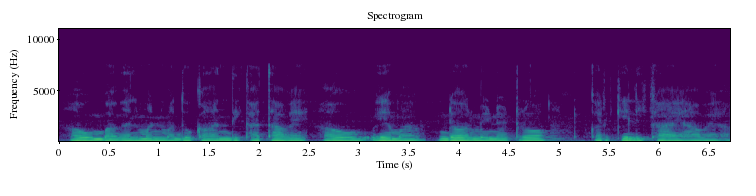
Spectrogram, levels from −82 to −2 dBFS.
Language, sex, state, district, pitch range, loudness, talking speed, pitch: Chhattisgarhi, male, Chhattisgarh, Bilaspur, 145-155 Hz, -32 LUFS, 125 wpm, 150 Hz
